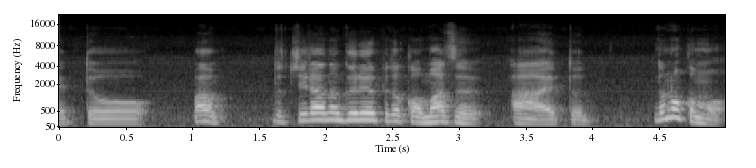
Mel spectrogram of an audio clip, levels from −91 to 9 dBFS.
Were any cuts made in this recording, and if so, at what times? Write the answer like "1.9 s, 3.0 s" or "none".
none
